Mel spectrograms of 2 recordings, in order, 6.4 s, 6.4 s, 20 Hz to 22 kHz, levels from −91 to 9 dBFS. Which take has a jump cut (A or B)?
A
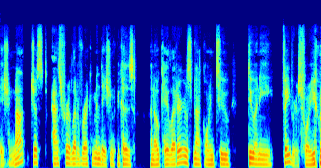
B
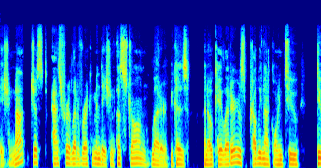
A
